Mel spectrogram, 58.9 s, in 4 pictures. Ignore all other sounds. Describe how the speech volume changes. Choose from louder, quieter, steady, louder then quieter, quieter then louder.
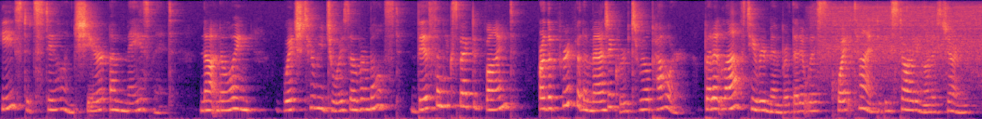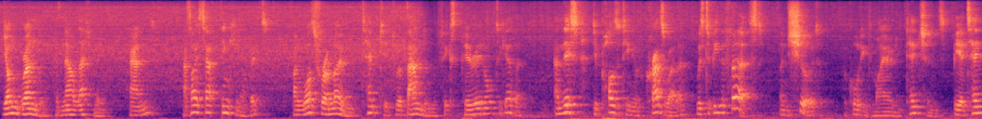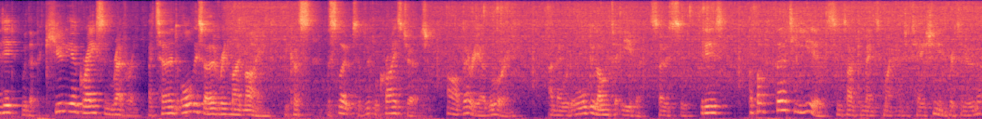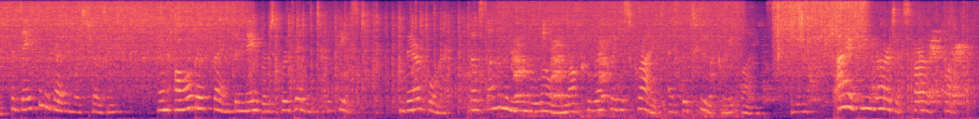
steady.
